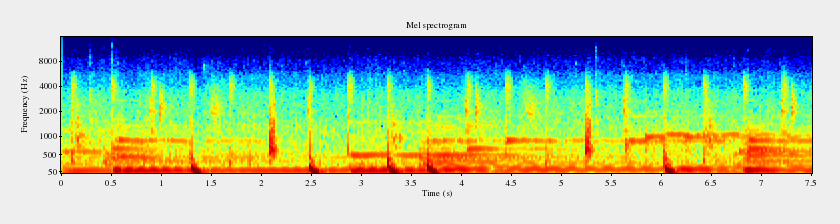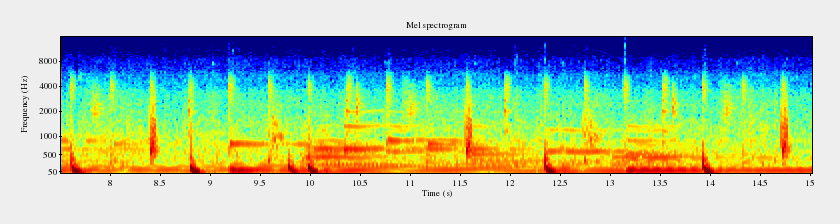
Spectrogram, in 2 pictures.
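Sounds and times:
lo-fi hip hop beat: 0:00.0 - 0:15.0.

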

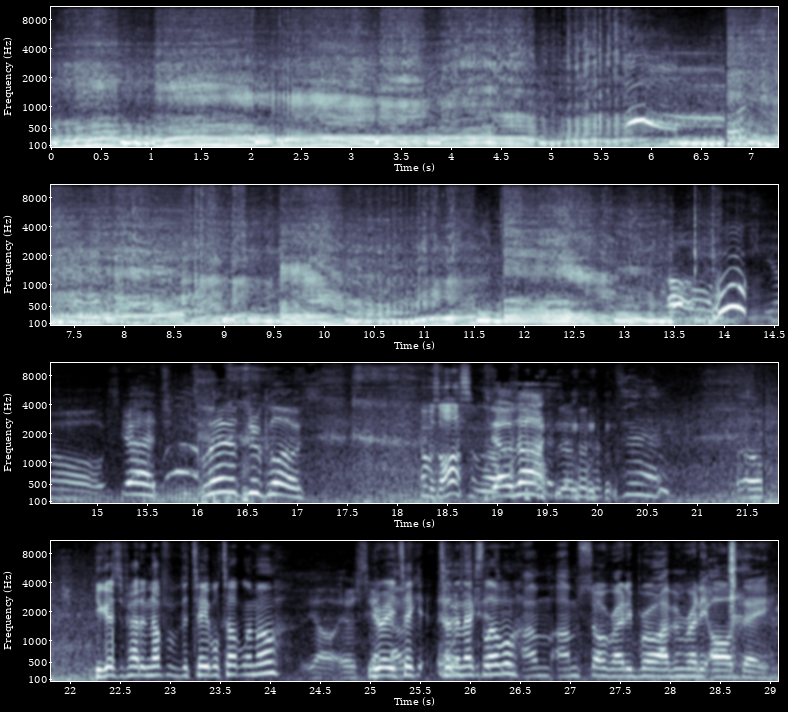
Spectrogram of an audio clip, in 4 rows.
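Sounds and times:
dirt bike engine revving: 0:00.0 - 0:14.9.

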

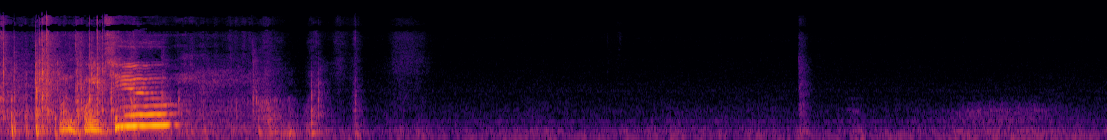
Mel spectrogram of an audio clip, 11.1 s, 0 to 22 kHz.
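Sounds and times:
soft scrape: 0:03.8 - 0:04.4.

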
